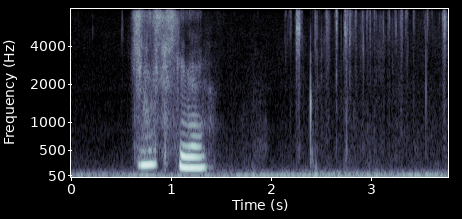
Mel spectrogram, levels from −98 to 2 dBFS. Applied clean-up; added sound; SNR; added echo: neural diffusion model UNIVERSE++.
